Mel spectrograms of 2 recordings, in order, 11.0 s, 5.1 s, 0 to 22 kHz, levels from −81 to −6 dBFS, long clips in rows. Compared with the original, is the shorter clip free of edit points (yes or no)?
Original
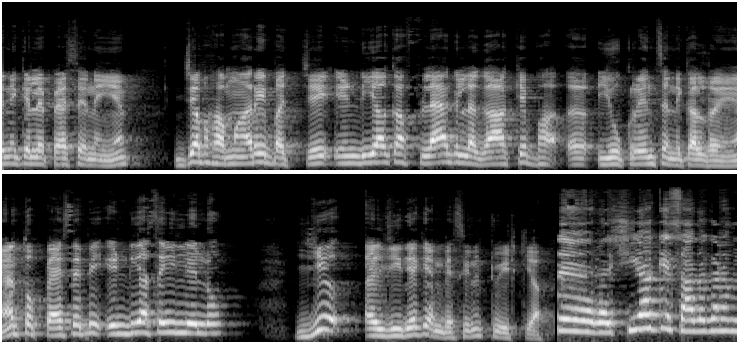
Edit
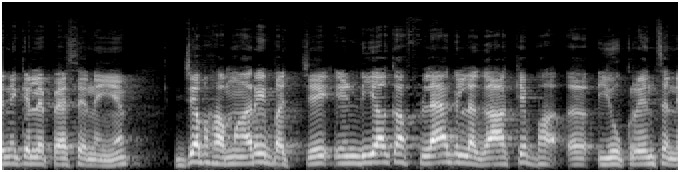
yes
